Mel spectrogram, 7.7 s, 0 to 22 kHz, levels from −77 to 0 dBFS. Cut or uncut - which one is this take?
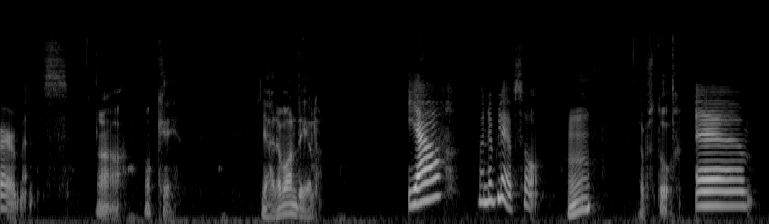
uncut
